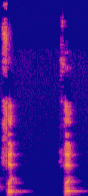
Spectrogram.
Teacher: it's a stop t so we don't say foot we put our tongue up and stop foot foot one foot remember the sound it's the short foot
